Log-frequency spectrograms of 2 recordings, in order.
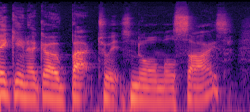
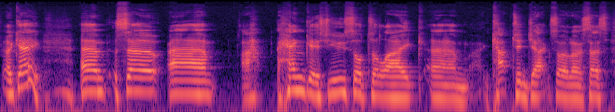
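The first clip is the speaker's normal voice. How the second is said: ordinary talk, nothing marked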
